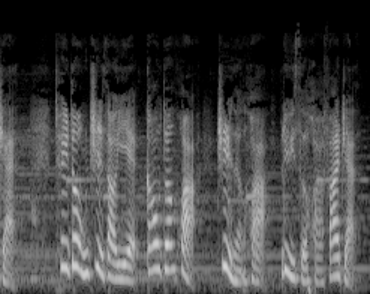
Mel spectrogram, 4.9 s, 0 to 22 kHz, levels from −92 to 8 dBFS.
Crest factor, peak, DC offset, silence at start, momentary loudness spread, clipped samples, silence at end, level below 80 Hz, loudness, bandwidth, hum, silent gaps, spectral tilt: 18 dB; 0 dBFS; under 0.1%; 0 s; 9 LU; under 0.1%; 0.15 s; -50 dBFS; -18 LUFS; 12.5 kHz; none; none; -5.5 dB/octave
